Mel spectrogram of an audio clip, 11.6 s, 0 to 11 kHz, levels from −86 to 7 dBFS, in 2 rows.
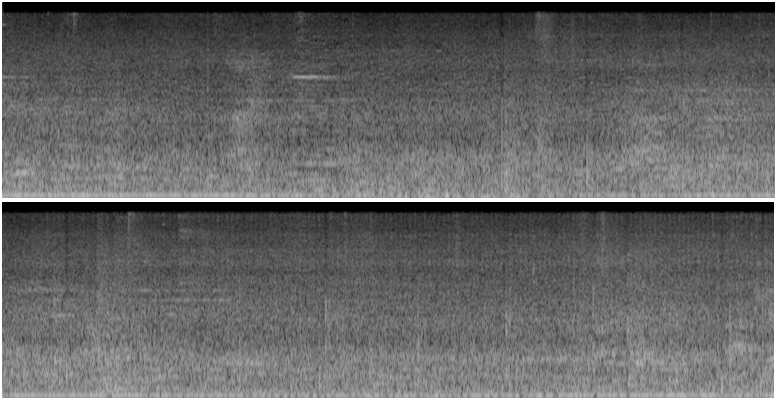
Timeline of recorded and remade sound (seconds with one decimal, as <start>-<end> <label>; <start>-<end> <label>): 0.0-1.1 recorded; 1.1-3.6 remade; 3.6-4.2 recorded; 4.2-4.8 remade; 4.8-5.6 recorded; 5.6-6.2 remade; 6.2-11.6 recorded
